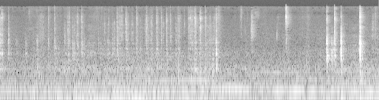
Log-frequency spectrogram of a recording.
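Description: Plastic clicks and taps sharply as a tool knocks against a casing.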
